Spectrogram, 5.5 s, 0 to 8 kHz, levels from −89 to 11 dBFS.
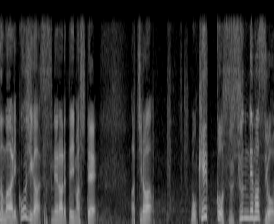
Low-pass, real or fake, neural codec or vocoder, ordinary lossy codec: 7.2 kHz; fake; codec, 16 kHz in and 24 kHz out, 1.1 kbps, FireRedTTS-2 codec; none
